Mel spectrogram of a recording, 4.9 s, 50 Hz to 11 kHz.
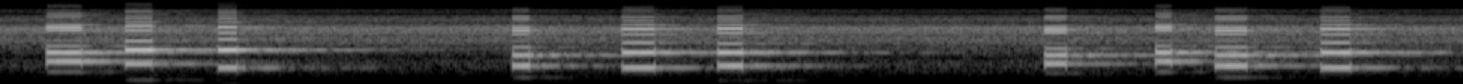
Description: DTMF, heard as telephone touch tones, dialled by hand, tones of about 90 ms, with room echo. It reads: 093 425 7042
